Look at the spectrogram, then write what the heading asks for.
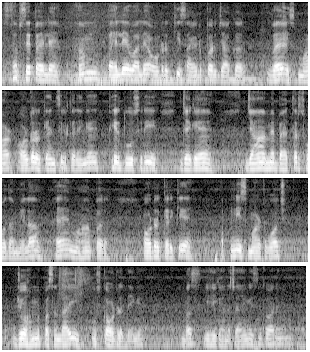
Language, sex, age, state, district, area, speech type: Urdu, male, 45-60, Uttar Pradesh, Muzaffarnagar, urban, spontaneous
